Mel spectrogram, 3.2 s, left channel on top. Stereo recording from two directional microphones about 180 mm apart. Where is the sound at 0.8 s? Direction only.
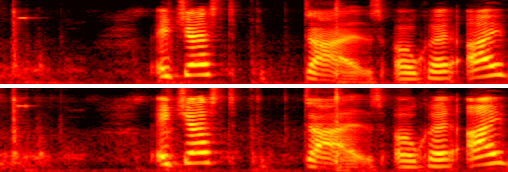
60° left (ahead or behind).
